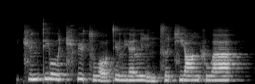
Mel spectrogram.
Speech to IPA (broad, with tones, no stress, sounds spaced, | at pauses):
t͡ɕ y˧˥ n t̪ j o˥˧ ʊ̯ t͡ɕʰ y˥˩ t͡s w ɔ̰˨˩ t̪ y˥˩ l j ɛ˧˥ l ḭ˨˩ n t͡s ɹ̩˦ t͡ɕ j ɑ˥ ŋ ʂ w ä˥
